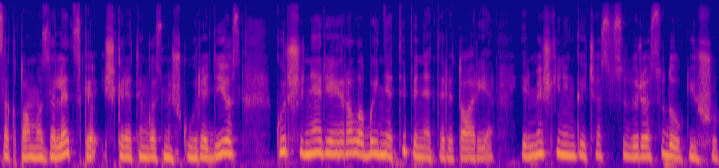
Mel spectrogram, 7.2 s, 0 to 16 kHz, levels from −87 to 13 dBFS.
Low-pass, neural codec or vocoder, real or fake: 14.4 kHz; vocoder, 44.1 kHz, 128 mel bands every 256 samples, BigVGAN v2; fake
